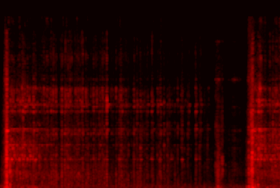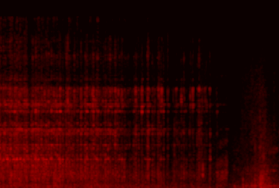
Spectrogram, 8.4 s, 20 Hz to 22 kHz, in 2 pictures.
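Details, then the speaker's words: Land Rover Defender ERR6951 tensioner pulley bearing spun by hand near microphone: dry, gritty hiss with scattered ticks that fades quickly; grease gone, noise worse when engine running this past week; replacement due. "I don't know if you can hear that, but it is very dry. And when the truck's running, the last week has been a lot worse than it has been."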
